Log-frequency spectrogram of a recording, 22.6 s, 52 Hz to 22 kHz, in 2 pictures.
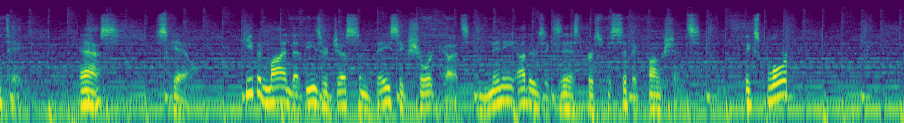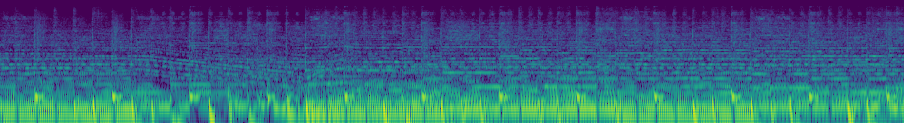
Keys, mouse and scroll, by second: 10.0 g, 12.7 r, 15.8 s, 19.7 ctrl+z.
